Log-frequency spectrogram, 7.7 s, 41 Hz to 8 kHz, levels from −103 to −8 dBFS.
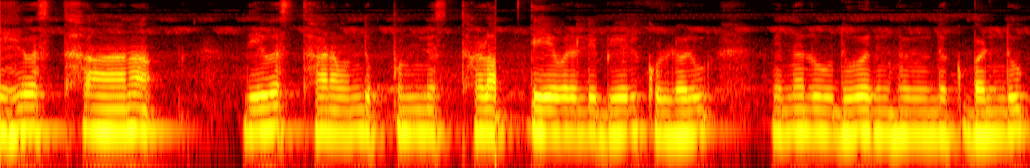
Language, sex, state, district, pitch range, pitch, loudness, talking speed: Kannada, male, Karnataka, Dakshina Kannada, 125-130 Hz, 130 Hz, -35 LUFS, 80 wpm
